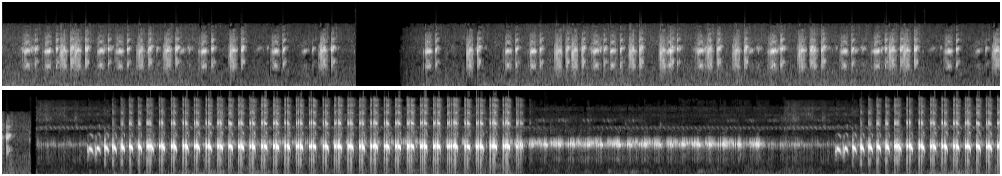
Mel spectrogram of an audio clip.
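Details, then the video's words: Frog chorus opens with choppy pulsed croaks in uneven bursts and one short pause. A much louder, fast rattling trill of croaks follows, then a steady buzzing drone, and the loud rattle resumes at the end. "SUARA KODOK | SUARA BINATANG | SUARA KATAK"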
